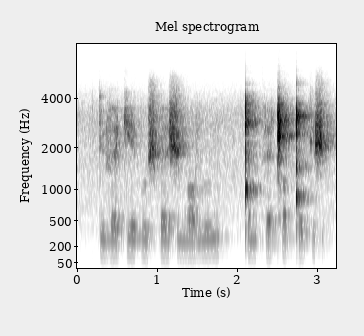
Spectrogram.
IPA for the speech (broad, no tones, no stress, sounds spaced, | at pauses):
t y v ɛː kʲ e p uː ʃ p ɛː ʃ ɵ ŋ ɔ v uː ŋ | ǃ ə ŋ t̪ʰ ɛ ǁ ɔ ǃ ɵ kʲ ə ʃ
